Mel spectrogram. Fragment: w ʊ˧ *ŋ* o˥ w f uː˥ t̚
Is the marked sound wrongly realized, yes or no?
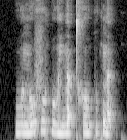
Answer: no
